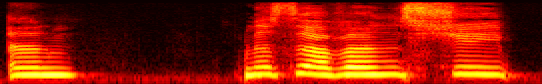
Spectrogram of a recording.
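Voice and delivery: put-on high, halting girl's voice; start, pause and falter; hesitant. A narrator's reading. Beezus beginning her confession to Miss Evans, hesitant and high. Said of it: "went on hesitantly".

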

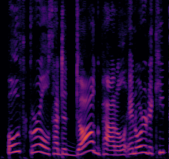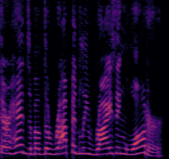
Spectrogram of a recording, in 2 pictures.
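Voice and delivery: ordinary delivery

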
